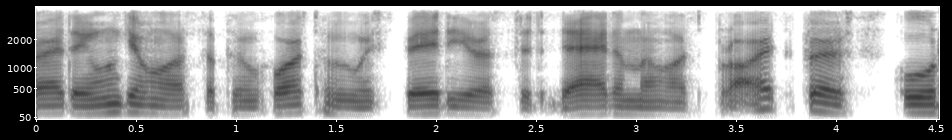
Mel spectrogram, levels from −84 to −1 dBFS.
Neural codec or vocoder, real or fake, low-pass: codec, 24 kHz, 0.9 kbps, WavTokenizer, small release; fake; 3.6 kHz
